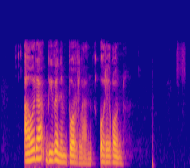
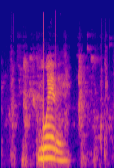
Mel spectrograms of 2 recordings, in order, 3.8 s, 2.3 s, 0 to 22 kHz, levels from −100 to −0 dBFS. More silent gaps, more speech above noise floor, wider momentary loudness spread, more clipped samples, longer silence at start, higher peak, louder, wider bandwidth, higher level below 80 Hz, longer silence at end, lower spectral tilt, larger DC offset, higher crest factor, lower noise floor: neither; first, 50 dB vs 24 dB; second, 14 LU vs 24 LU; neither; first, 0.5 s vs 0.25 s; about the same, -2 dBFS vs -4 dBFS; about the same, -20 LUFS vs -20 LUFS; second, 8.2 kHz vs 12.5 kHz; about the same, -64 dBFS vs -62 dBFS; first, 1.35 s vs 0.2 s; about the same, -7 dB/octave vs -6 dB/octave; neither; about the same, 20 dB vs 20 dB; first, -70 dBFS vs -45 dBFS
